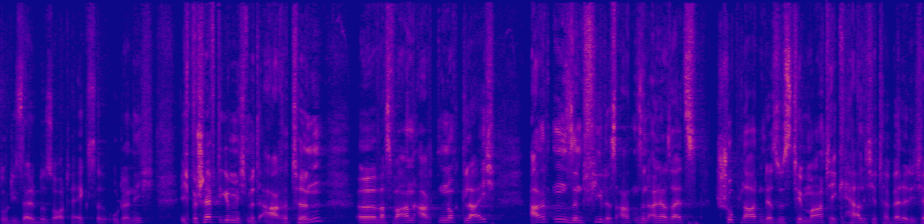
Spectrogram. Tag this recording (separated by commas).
Speech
